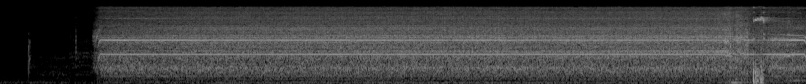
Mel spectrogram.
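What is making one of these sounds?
A cordless drill whirs steadily as it bores through metal.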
